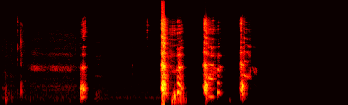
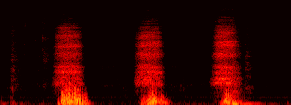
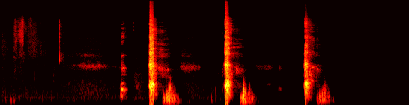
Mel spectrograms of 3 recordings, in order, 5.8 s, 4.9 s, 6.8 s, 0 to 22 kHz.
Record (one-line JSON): {"cough_length": "5.8 s", "cough_amplitude": 32768, "cough_signal_mean_std_ratio": 0.2, "exhalation_length": "4.9 s", "exhalation_amplitude": 7131, "exhalation_signal_mean_std_ratio": 0.45, "three_cough_length": "6.8 s", "three_cough_amplitude": 32768, "three_cough_signal_mean_std_ratio": 0.19, "survey_phase": "alpha (2021-03-01 to 2021-08-12)", "age": "45-64", "gender": "Female", "wearing_mask": "No", "symptom_none": true, "smoker_status": "Ex-smoker", "respiratory_condition_asthma": true, "respiratory_condition_other": false, "recruitment_source": "REACT", "submission_delay": "2 days", "covid_test_result": "Negative", "covid_test_method": "RT-qPCR"}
